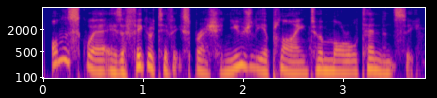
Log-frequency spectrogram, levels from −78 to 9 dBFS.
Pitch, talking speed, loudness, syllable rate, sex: 160 Hz, 205 wpm, -21 LUFS, 7.1 syllables/s, male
